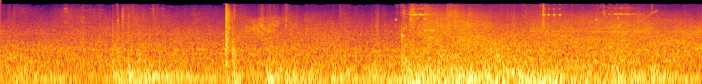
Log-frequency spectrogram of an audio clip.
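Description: An aircraft engine roars steadily.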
